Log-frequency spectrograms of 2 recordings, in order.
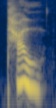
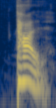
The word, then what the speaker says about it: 달: So pay careful attention the pronunciation of 달. – 달. – Yeah. You have to be quick with the 받침 sound.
